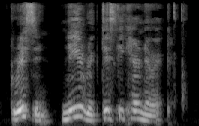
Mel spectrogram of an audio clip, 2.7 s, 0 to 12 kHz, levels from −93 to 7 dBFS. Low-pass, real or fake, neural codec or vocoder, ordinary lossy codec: 10.8 kHz; fake; autoencoder, 48 kHz, 128 numbers a frame, DAC-VAE, trained on Japanese speech; AAC, 32 kbps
